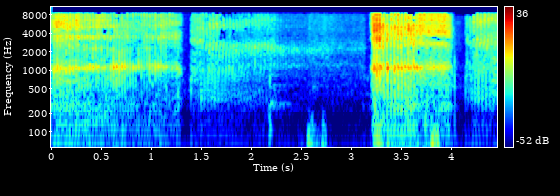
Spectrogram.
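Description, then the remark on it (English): A person imitates the loud snoring of a husband asleep in church while the preacher preaches: two long, raspy, rattling snores, each followed by a quieter breath out, with no other talking. “As soon as the preacher would start preaching, he'd go to sleep. And he snored.”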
